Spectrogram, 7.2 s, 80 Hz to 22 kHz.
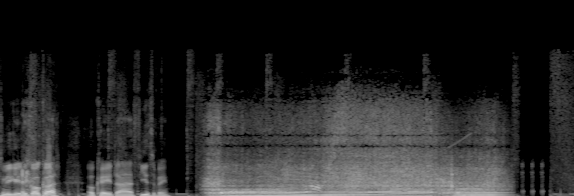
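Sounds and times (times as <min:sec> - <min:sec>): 
speech: 0:00.0 - 0:02.9
Porsche sports car engine revving under acceleration: 0:02.5 - 0:06.4.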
